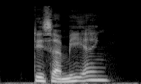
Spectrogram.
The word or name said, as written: desarmering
